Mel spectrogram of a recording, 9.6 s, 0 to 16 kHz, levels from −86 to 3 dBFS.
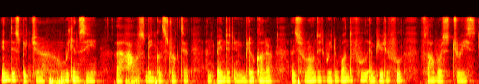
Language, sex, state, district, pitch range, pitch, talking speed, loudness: English, male, Nagaland, Kohima, 95-105 Hz, 100 Hz, 145 wpm, -19 LUFS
